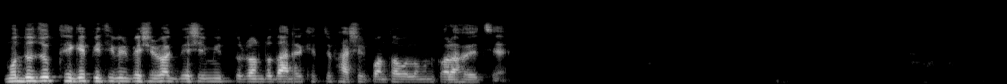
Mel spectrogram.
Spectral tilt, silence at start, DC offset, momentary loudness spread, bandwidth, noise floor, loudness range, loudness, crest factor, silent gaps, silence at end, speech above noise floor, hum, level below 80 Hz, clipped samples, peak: -6 dB/octave; 0.05 s; under 0.1%; 15 LU; 7.4 kHz; under -90 dBFS; 10 LU; -20 LUFS; 22 dB; none; 5.05 s; over 70 dB; none; -60 dBFS; under 0.1%; -2 dBFS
